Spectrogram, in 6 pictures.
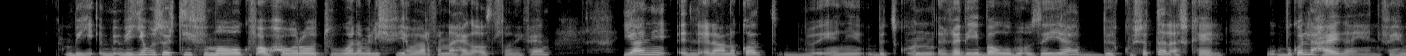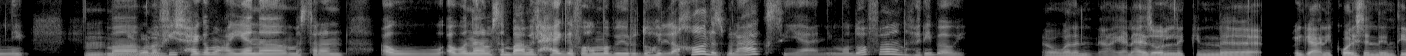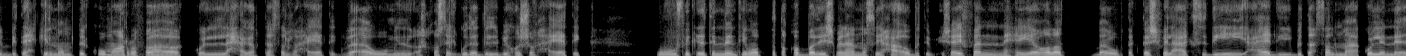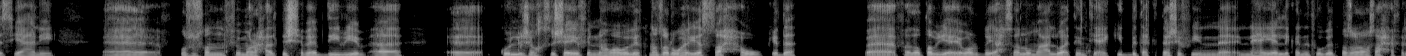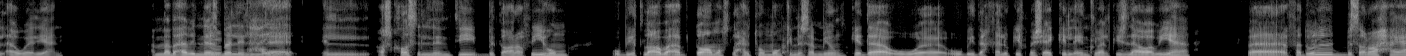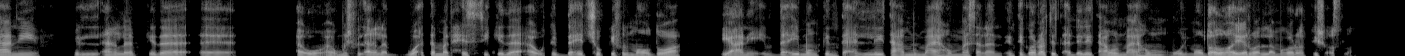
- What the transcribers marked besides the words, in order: tapping; background speech
- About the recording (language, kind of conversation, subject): Arabic, advice, ليه بقبل أدخل في علاقات مُتعبة تاني وتالت؟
